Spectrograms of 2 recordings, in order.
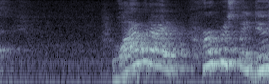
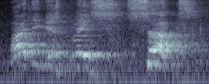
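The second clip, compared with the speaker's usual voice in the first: slow, higher, dragged-out gripe; sullen complainer; 8 semitones higher, much slower than usual. Retold or imitated. Citizen grumbling to officer about the place, slow mocking whine.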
